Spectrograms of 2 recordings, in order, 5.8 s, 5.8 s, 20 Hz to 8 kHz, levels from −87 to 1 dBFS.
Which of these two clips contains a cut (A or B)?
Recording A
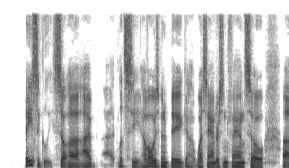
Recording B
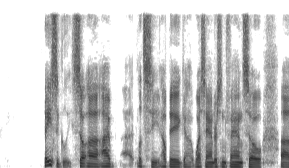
B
